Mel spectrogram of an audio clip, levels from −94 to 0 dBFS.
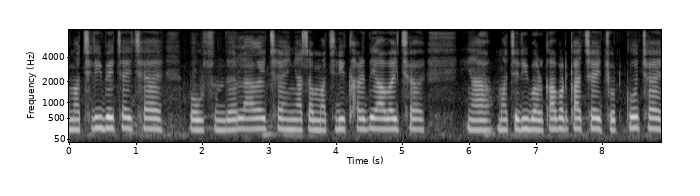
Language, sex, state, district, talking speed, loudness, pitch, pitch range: Maithili, female, Bihar, Samastipur, 130 wpm, -28 LUFS, 245 Hz, 230-250 Hz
